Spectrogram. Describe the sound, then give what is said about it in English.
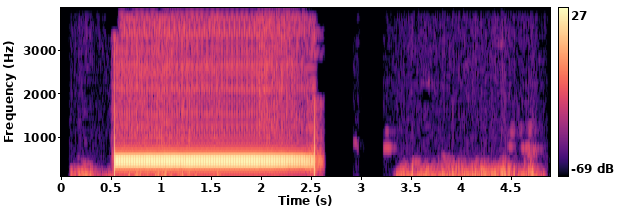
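A telephone dial tone sounds while a call is being dialed: one loud, steady, even-pitched tone lasting about two seconds that cuts off abruptly, with faint low noise before and after. “Now, I'm dialing the agent.”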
